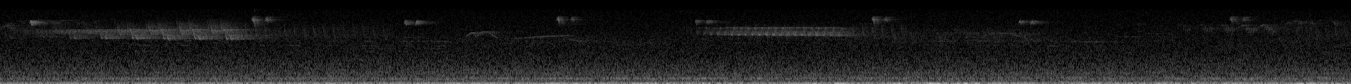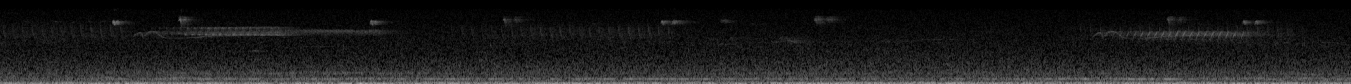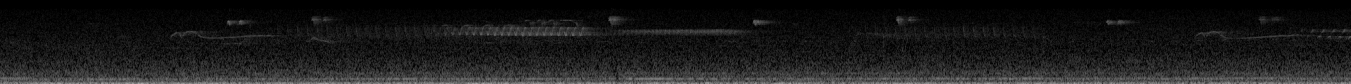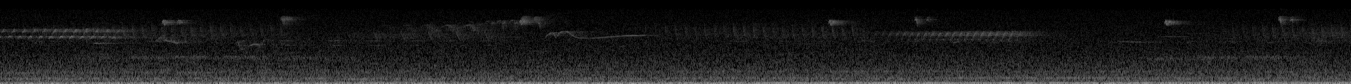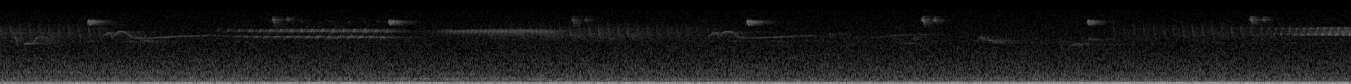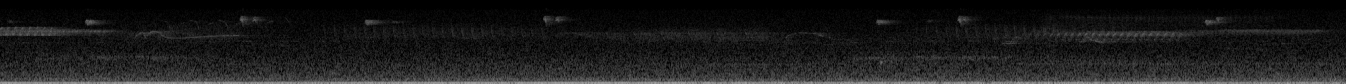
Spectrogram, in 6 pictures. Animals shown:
Red-breasted Nuthatch (Sitta canadensis), Hermit Thrush (Catharus guttatus), Red-eyed Vireo (Vireo olivaceus), Pine Warbler (Setophaga pinus), Blackburnian Warbler (Setophaga fusca), Black-and-white Warbler (Mniotilta varia), unidentified call, American Crow (Corvus brachyrhynchos), Eastern Wood-Pewee (Contopus virens), Chipping Sparrow (Spizella passerina), Red Squirrel (Tamiasciurus hudsonicus), Ovenbird (Seiurus aurocapilla)

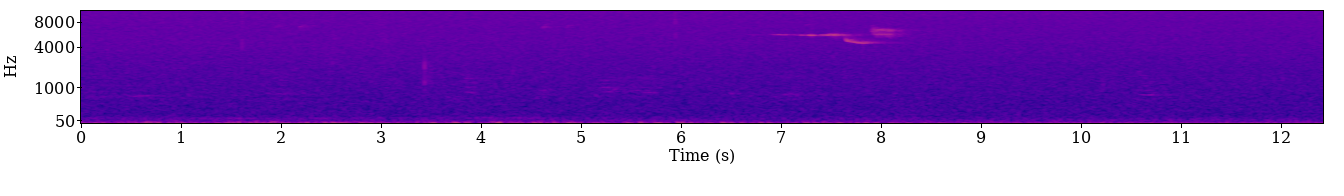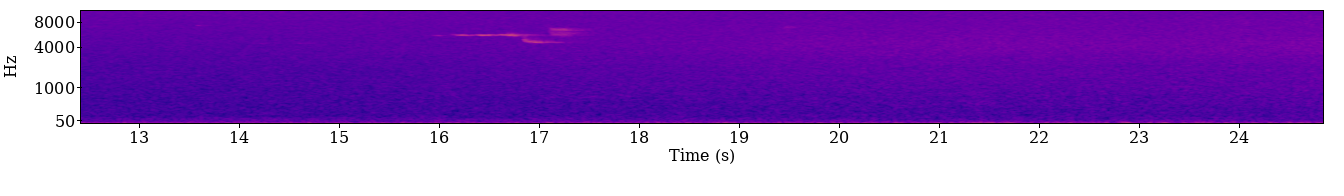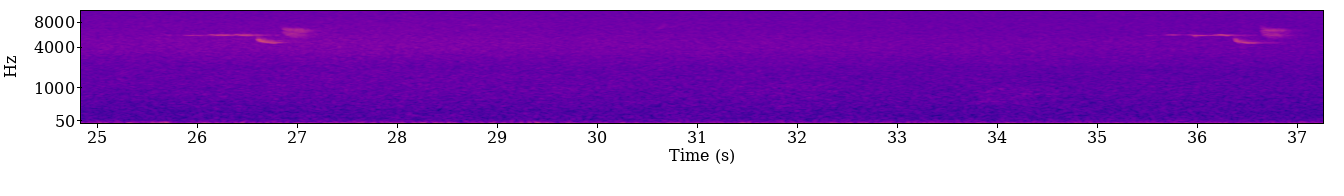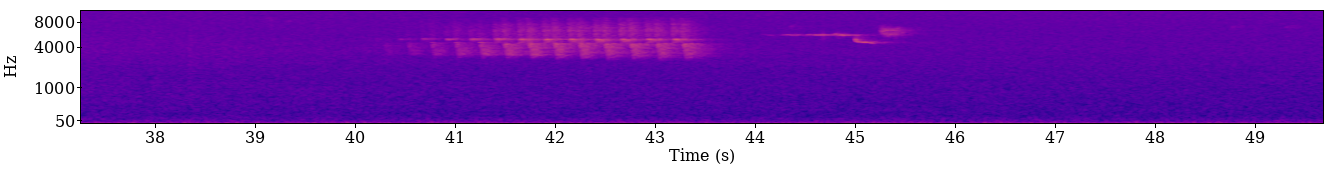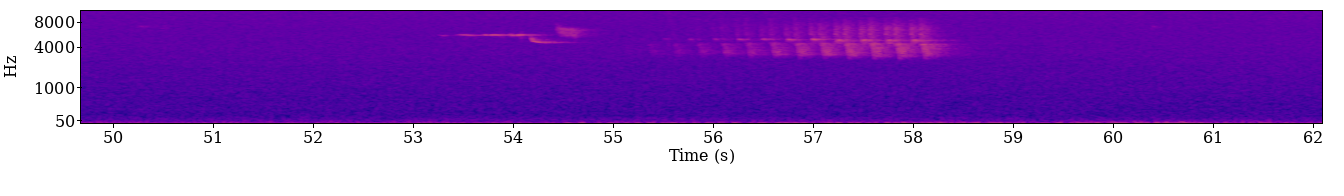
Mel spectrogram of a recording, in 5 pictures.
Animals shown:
Ovenbird (Seiurus aurocapilla), Black-throated Green Warbler (Setophaga virens)

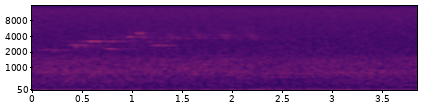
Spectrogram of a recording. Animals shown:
Ovenbird (Seiurus aurocapilla), Hermit Thrush (Catharus guttatus)

